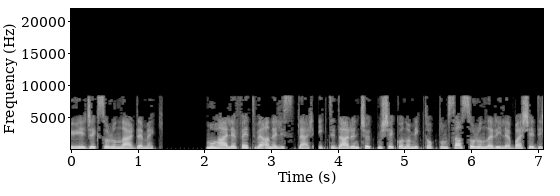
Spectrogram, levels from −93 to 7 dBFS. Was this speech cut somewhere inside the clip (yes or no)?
yes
